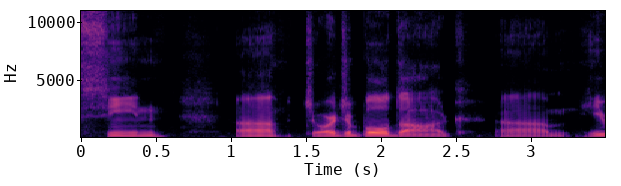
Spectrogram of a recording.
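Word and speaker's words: Cine: and louis lewis seen it looks like it's signed but it's pronounced scene uh georgia bulldog um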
